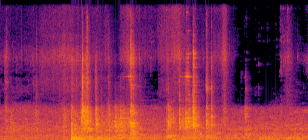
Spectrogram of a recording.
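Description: Indistinct voices in a room, with a sudden louder burst about a second and a half in and several sharp clicks and knocks.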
